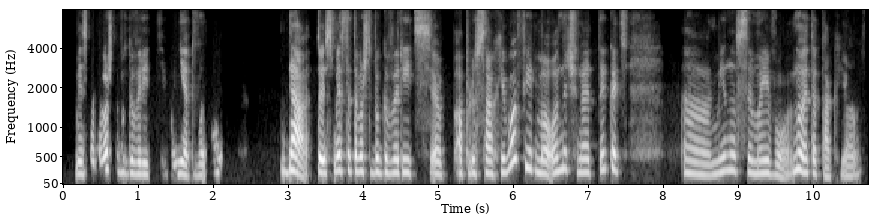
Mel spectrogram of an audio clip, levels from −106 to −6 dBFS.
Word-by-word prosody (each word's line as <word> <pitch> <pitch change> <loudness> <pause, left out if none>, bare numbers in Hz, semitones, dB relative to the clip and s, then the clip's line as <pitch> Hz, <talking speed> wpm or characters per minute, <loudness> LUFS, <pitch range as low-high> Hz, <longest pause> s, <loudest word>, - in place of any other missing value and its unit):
Вместо 210 +1 -1
того, 275 - +4
чтобы 245 -7 -8
говорить 205 -3 0
типа: 195 -2 -14
"Нет, 190 -3 0
вот 185 0 -4
он" 230 +1 -8 0.8
Да, 245 +1 +6
то 240 - +10
есть, 225 +1 +3
вместо 265 0 +2
того, 250 -1 +3
чтобы 240 -1 -2
говорить 225 -1 -2
о 205 -2 0
о - - -2
плюсах 215 +1 -1
его 320 - +3
фильма, 290 - -1
он 225 +5 +2
начинает 230 -6 -3
тыкать, 270 0 -2 0.7
а, 200 -5 -3
минусы 245 +4 -2
моего. 210 -4 -2
Ну, 275 +3 +3
это 230 -3 +2
так, 160 -6 -7
я 170 +3 -7
225 Hz, 170 wpm, -22 LUFS, 205-255 Hz, 0.8 s, то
